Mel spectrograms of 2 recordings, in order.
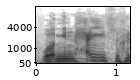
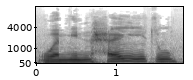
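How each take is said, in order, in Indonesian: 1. Suku kata 'hai' diucapkan secara tiba-tiba dan keras. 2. Suku kata 'hai' dilafalkan dengan mengalir dan lembut. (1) "tak boleh diterkam terkam terjah gitu" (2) "dibaca dengan lembut"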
